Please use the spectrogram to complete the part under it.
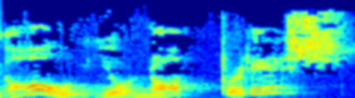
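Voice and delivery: high, slow mock astonishment; drawn-out, high-pitched disbelief; surprised question. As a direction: imitate someone caught off guard. Acts out someone's surprised discovery.

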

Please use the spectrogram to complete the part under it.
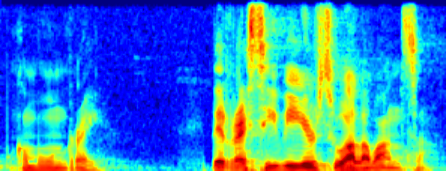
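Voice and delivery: ordinary talk, nothing marked

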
